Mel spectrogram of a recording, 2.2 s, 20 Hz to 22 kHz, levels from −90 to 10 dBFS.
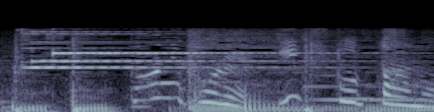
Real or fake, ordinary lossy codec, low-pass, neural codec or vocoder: real; none; none; none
